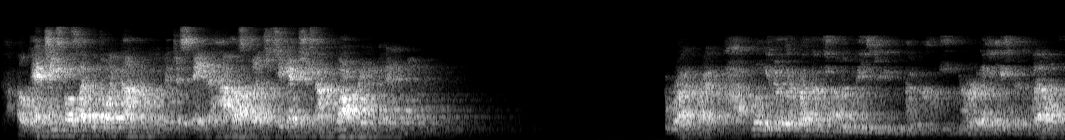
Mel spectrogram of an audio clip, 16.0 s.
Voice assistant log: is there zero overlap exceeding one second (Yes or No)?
Yes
